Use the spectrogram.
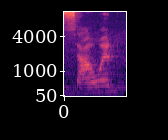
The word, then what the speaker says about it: Samhain: of this channel is Samhain. And I just chose that because even though you don't pronounce the M, at least not the way you do in English, then it's still there.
